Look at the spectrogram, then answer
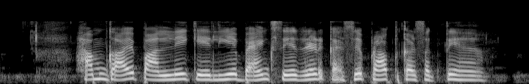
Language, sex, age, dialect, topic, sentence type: Hindi, male, 18-24, Awadhi Bundeli, banking, question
